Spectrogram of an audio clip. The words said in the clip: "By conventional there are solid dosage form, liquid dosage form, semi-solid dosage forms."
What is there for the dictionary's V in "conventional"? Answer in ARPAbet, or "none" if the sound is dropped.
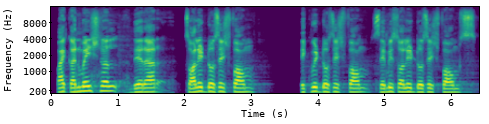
V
